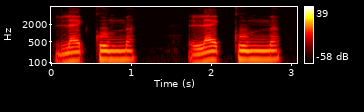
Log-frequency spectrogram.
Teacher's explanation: ressortez bien les lèvres pour le ou, et revenez aussitôt pour prononcer le mim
